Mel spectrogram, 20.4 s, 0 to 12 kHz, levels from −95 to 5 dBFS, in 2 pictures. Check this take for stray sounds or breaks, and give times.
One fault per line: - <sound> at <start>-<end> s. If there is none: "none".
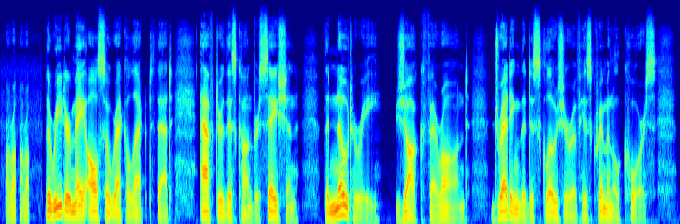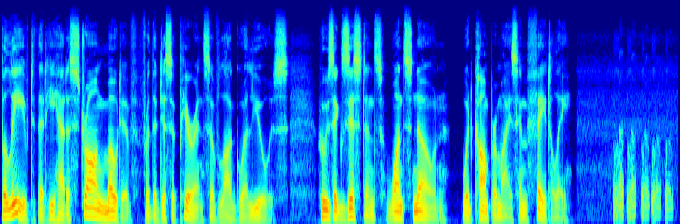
- laugh at 0.1-0.4 s
- laugh at 19.4-20.3 s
